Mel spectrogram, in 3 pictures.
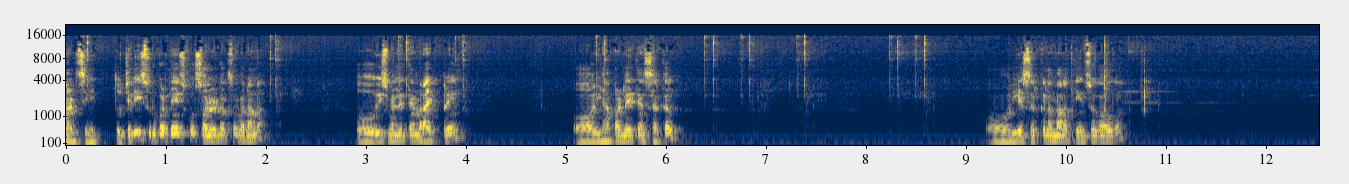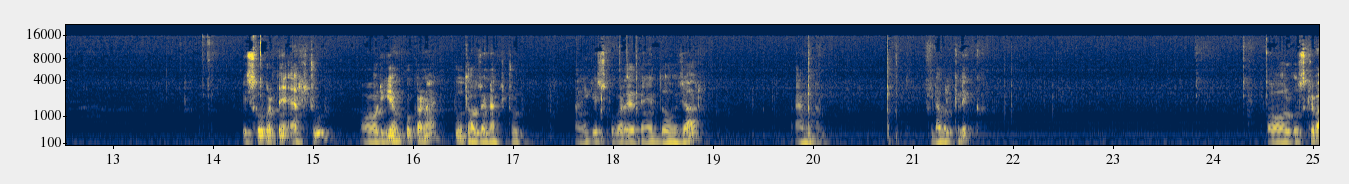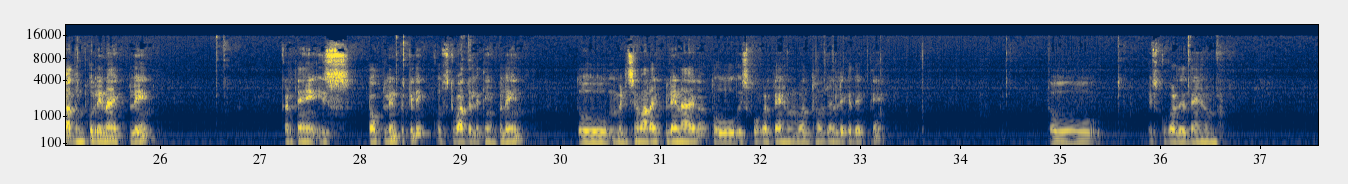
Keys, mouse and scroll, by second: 6.7 double click, 10.0 typing, 10.3 Return, 17.8-18.2 typing, 19.3 typing, 19.9 Return, 21.9-22.5 scroll up 1, 23.7 ctrl+scroll up 1, 23.8 ctrl+middle click, 24.5 middle click, 32.2-33.0 typing, 33.4 Return, 34.4 middle click, 37.3-37.5 typing.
